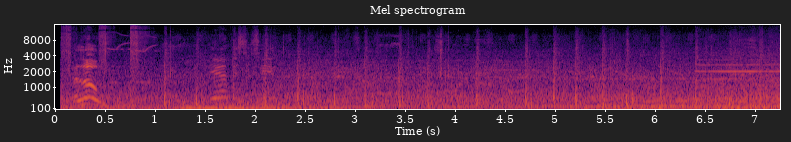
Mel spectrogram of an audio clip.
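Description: Footsteps tap on a concrete pavement.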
